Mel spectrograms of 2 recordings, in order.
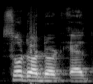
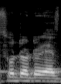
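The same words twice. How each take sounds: First: Slow, stretched so dot dot as, every word spaced out; slow and deliberate. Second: Said in the usual way. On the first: Shown as a demonstration. Teacher dictating the pattern slowly to students. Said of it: "teacher spells out the pattern". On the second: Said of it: "teacher repeats the pattern".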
